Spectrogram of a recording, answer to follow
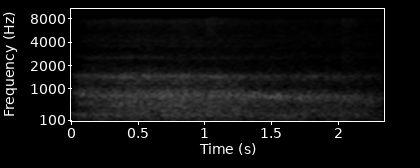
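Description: A person breathing out slowly and audibly: a steady breathy rush that starts abruptly and slowly fades toward the end.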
